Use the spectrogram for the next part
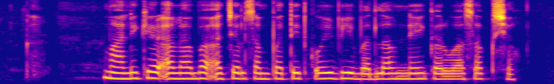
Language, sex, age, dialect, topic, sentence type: Magahi, female, 18-24, Northeastern/Surjapuri, banking, statement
